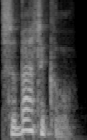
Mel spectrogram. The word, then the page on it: sabbatical: British English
